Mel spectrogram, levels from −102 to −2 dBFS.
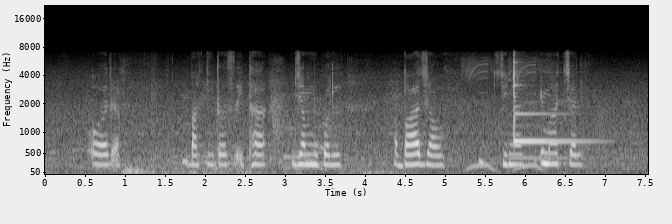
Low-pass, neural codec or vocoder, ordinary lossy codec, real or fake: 7.2 kHz; none; none; real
